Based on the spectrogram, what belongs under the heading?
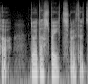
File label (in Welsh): "sbeit", Welsh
